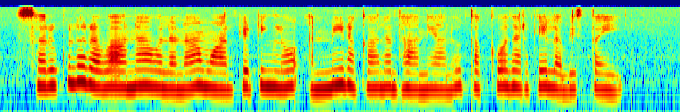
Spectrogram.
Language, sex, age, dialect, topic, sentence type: Telugu, female, 18-24, Telangana, banking, statement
